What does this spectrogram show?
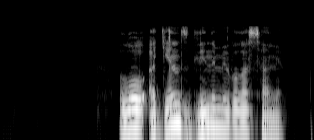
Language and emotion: Russian, neutral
